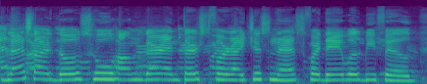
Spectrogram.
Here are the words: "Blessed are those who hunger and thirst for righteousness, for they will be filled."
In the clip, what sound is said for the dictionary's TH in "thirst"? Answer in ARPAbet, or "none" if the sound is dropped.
T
